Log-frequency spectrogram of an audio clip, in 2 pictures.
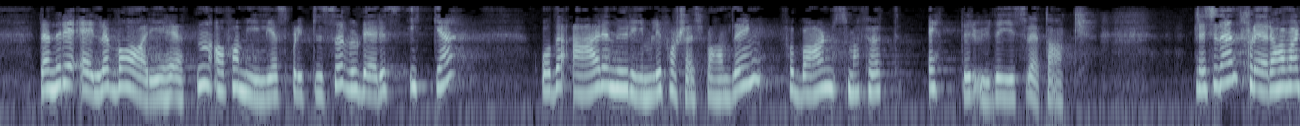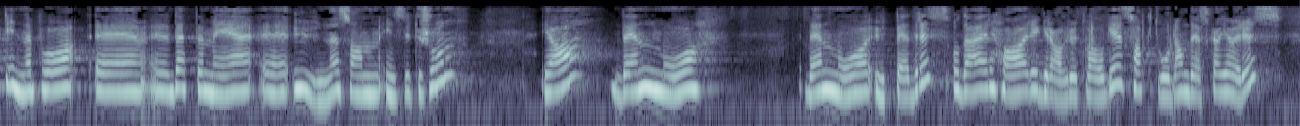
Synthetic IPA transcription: d̪̥ɛnɾɛʔɛlːəʋɑːɾɪheːt̪n̩ɑʋfɑmiːlɪəsplɪt̪ːl̩səʋʉɖeːɾəsɪkːə | ɔd̪ɛ̰ʔæɾɛnʉɾiːməlɪfɔʂɛlsbəhɑnd̪lɪŋfɔɾbɑːɳsɔmɑɾfœt̪ː | ɛt̪ːəɾʉ̰ːd̪əjiːsʋeːt̪ʰɑ̰ːk | pʰɾɛsɪd̪ɛnt̪fleːɾəhɑɾʋæʈːɪnːəpʰɔ | d̪ɛt̪ːəmɛʔʉːnəsɔmɪ̰nst̪ɪt̪ʉʂuːn | jɑːd̪ɛnmɔ | d̪ɛnmɔʉːt̪̚beːd̪ɾəsɔd̪æːɾhɑɾɡɾɑːʋɾʉːt̪ʰʋɑlɡəsɑkt̪ʋʊɖɑnd̪ɛskɑjøːɾəs

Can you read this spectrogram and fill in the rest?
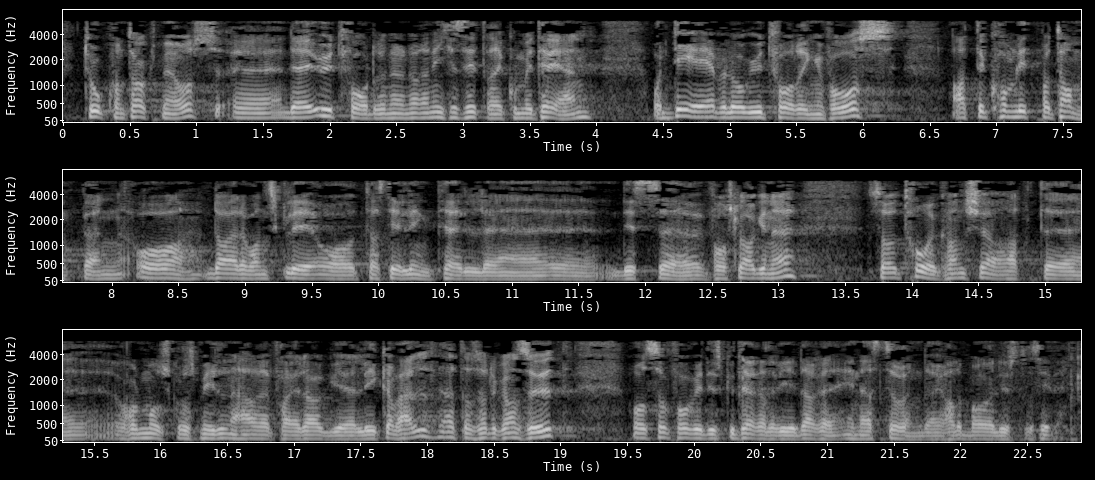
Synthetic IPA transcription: t̪ʰuːkʰːʊnt̪ʰɑkt̪mɛɔsd̪ɛæɾʉːt̪fɔɾd̪ɾənənɔʁɛnɪçːəsɪt̪ːəɾɪkʰʊmɪt̪ʰeːən | ɔd̪ɛæɾʋɛloːɡʉːt̪fɔʁd̪ɾɪŋənfɔɾɔs | ʔɑ̰t̪̚d̪ɛkʰɔmːlɪt̪ːpʰɔt̪ʰɑmpənɔd̪ɑːæʁd̪ɛʋɑnskəlɪɔt̪ʰɑːst̪ɪlːɪŋt̪ʰɪl | d̪ɪsəfɔʁʂlɑːɡənə | sɔt̪ʰɾuːɾjɛɡkʰɑnʂəɑt̪ | hɔlmuːd̪skosmɪːlənəhæːɾɪfɾæɪd̪ɑːɡliːkɑʋɛlːɛt̪ːəʁsɔmd̪ɛkʰɑnseːʉːt̪ | ɔsɔfoːʋɪd̪ɪskʉt̪ʰeːɾəd̪ɛʋiːd̪ɑɾəɪnɛst̪əɾʉnd̪əɛɡhɑd̪ːəbɑːɾəlʏst̪ɔsiːd̪ɛ

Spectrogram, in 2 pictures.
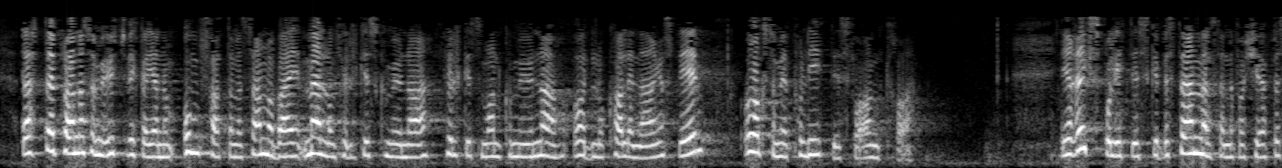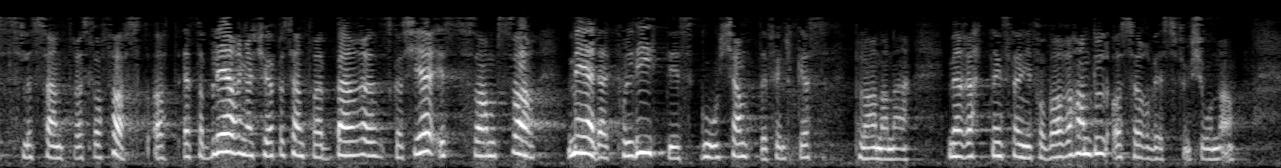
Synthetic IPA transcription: d̪̥ɛt̪ːəæpʰlɑːnəsɔmʉːt̪ʰʋɪkləʁjɛnʊmʊmfɑt̪ɑnəsɑmɑʁbæɪmɛlːɔmfʏlkəskʰʊmʉːnəfʏlkəsmɑnkʰʊmʉːnəoːd̪n̩lʊkʰɑːlənæːʁɪŋst̪iːlʔoːɡsɔmɛːpʰʊliːt̪ɪskfɔ̰ʁɑŋkʁɑ̰ | d̪̥iːʁɪkspʊliːt̪ɪskəbəst̪ɛmːəlsənəfɔʁçøːpəslsɛnt̪ʁəsloːfɑst̪ʰɑt̪ʰɛt̪ɑbleːʁɪŋɑçøːpəsɛnt̪ʁəbæʁəskɑʃeːʔɪsɑmsʋɑːʁmɛd̪æɪpʰʊliːt̪ɪsk̚ɡuːçɛnt̪əfʏlkəs | pʰlɑːnənə | mɛʁɛt̪nɪŋslɪnjəfɔʋɑːʁəɦɑnd̪l̩o̰ːsœʁʋɪsfʉŋkʃuːnə̰ʁ

